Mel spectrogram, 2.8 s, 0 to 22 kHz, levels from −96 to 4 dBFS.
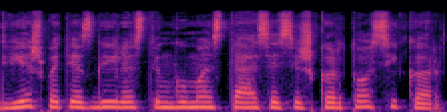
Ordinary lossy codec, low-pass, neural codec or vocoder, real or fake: AAC, 96 kbps; 14.4 kHz; vocoder, 44.1 kHz, 128 mel bands, Pupu-Vocoder; fake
